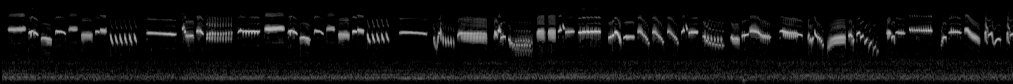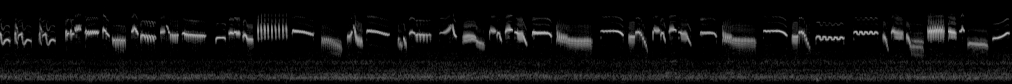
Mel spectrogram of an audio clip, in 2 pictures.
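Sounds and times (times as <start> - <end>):
Eurasian skylark song: 0.0 - 20.2.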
